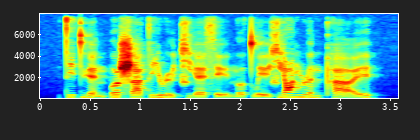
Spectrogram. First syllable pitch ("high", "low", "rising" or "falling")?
rising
